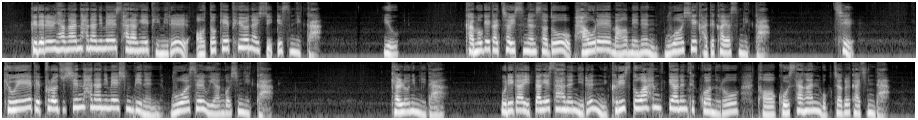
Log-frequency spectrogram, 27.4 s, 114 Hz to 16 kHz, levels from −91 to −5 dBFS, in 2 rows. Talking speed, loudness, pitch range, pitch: 255 characters per minute, -18 LUFS, 150-240 Hz, 200 Hz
